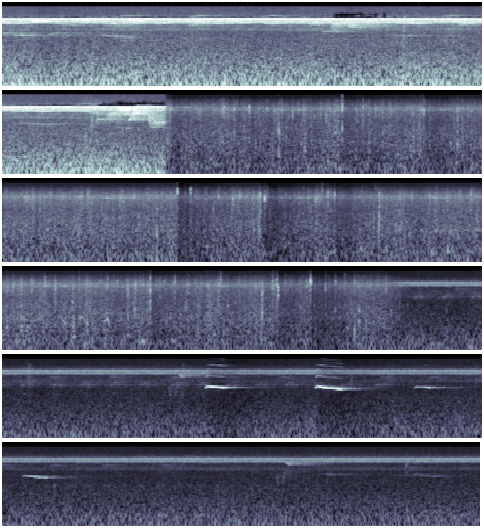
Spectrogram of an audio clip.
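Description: Rainforest insects droning on a loud, steady, high-pitched note that cuts off suddenly about six seconds in. A quieter hiss follows. In the last third, a thinner high insect whine returns and a bird gives a few short, falling chirps.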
